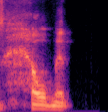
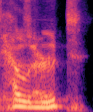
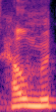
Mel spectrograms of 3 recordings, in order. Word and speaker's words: Helmut: I'll also interject and say his name's Helmet. – Yeah, no. No, it's Helmut. Helmut. Helmut. His name is Helmut Zemo.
